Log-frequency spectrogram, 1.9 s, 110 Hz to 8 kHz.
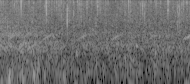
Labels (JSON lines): {"label": "biophony", "recorder": "SoundTrap 500"}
